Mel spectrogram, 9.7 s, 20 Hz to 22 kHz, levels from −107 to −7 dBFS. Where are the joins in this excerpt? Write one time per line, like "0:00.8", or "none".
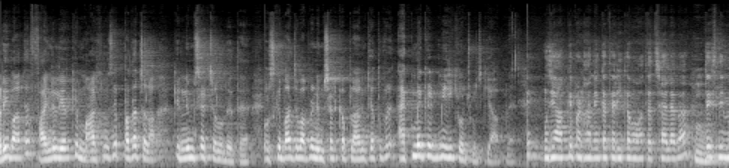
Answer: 0:03.5
0:07.1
